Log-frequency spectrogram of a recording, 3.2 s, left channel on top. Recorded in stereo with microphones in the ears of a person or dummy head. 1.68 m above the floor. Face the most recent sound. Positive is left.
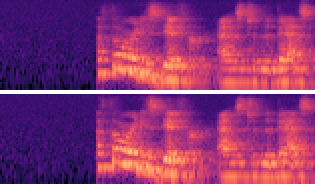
turn(degrees=-5)  # may be behind; listen again after turning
